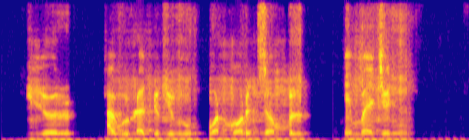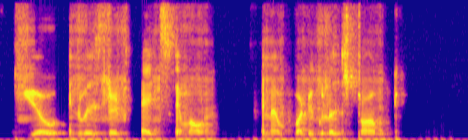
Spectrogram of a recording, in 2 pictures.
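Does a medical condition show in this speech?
Yes: laryngectomy for vocal cord cancer, stage 4 vocal cord cancer; speaks with electrolarynx; stage 4 vocal cord cancer at 44, Dr. Kultup Patel surgery, tracheostomy, 30 radiotherapy in Ahmedabad; lost natural voice, hoarse then whispering, wrote 3 months, robotic electrolarynx voice, no pitch or emotion.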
